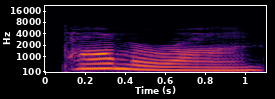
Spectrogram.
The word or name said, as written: pomeron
